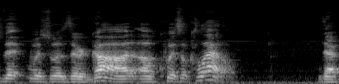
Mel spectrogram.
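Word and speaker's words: Quetzalcoatl: mythology which was that which was their God a quiz cadle did that pronounce that correctly I believe qu cadle yeah okay see I did better on the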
